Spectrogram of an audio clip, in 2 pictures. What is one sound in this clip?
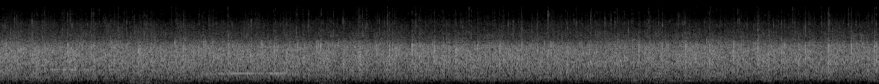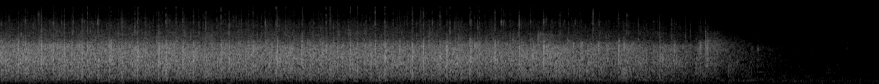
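A large audience applauds loudly in a big hall, then the applause fades away.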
